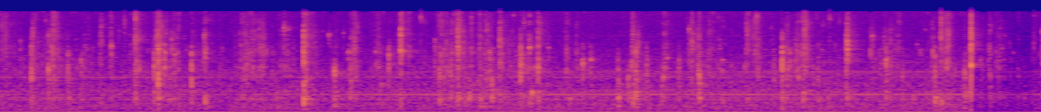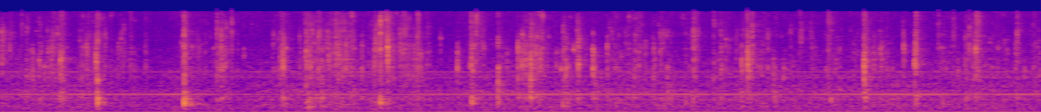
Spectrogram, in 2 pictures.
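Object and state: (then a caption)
Plastic water bottle, crinkled and tapped. A clear plastic water bottle, held horizontally and possibly holding a small amount of water, is crinkled, rubbed and tapped by fingers and nails. Dense bright crackles and sharp hollow clicks continue throughout over a faint steady mid tone, with a brief lull around the middle.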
